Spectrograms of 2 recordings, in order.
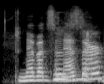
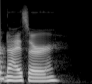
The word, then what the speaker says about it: Nebuchadnezzar: Nebuchadnezzar. – Nebuchadnezzar. Nebuchadnezzar.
